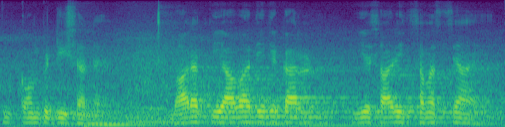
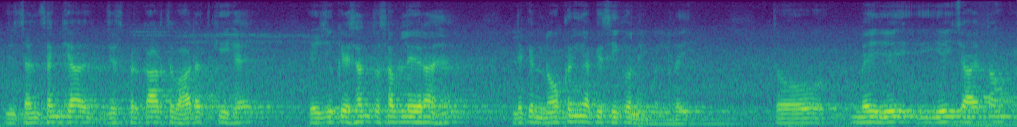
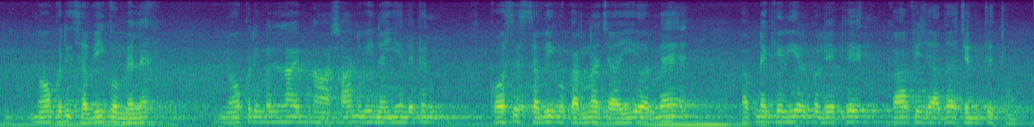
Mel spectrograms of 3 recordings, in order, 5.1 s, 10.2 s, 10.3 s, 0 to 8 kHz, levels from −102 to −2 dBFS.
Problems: constant background noise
